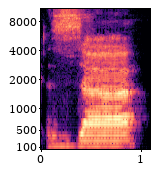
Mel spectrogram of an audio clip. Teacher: জিহ্বার আগা সামনের নিচের দুই দাঁতের পেটের সঙ্গে লাগিয়ে উচ্চারিত হয় যা। তার সঙ্গে একটু কড়কড় আওয়াজ হবে যা। হ্যাঁ, আমার সাথে বলো যা।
